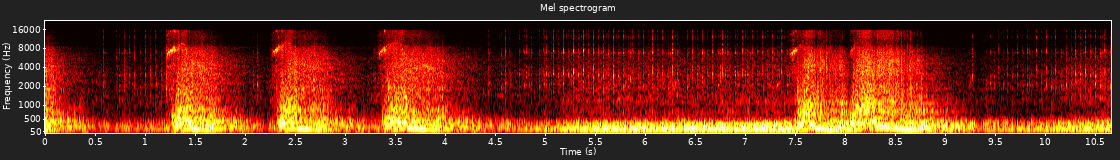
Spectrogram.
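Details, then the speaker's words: 2005 Kawasaki ZRX 1200R, first start after rebuild, Yoshimura MJN-TMR flatslide carbs, new battery, briefly warmed: crisp throttle blips rising and falling cleanly, then steady higher hold, no misses or rattles. "oh that sounds great very pleased with that"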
